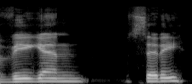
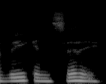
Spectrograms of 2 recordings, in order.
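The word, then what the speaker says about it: Vigan: he was assassinated uh you had what the vegan City had their Obelisk uh was destroyed by lightning on seven seven the vegan City yeah vegan City it's uh you've seen it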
